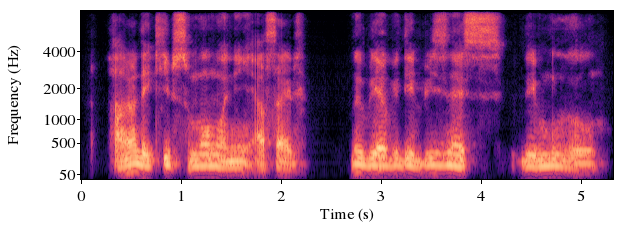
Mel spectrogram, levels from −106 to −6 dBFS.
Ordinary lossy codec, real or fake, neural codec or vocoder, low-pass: none; fake; codec, 16 kHz, 4 kbps, FreqCodec, smaller model; none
